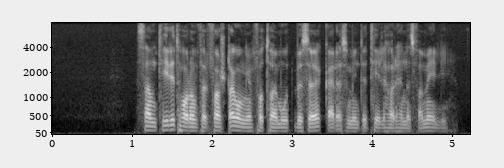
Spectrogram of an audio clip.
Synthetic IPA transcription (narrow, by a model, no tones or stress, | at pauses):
samt̪ʰiːd̪ɪt̪haɖɔnfœɾfœʂʈaɡɔŋːənfɔt̪ʰːɑːɛmuːt̪bɛsøːkaɾə̰sɔmɪnt̪ət̪ʰɪlɦœːɾhɛnːəsfamɪlj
